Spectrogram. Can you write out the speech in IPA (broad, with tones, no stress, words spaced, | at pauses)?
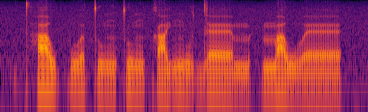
t̪ʰa˧wpu˩ə̯ t̪u˩ŋt̪u˧˩ŋka˩˧jŋu˩˧ dɛː˧˩m | ma˧˩wʋɛː˩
